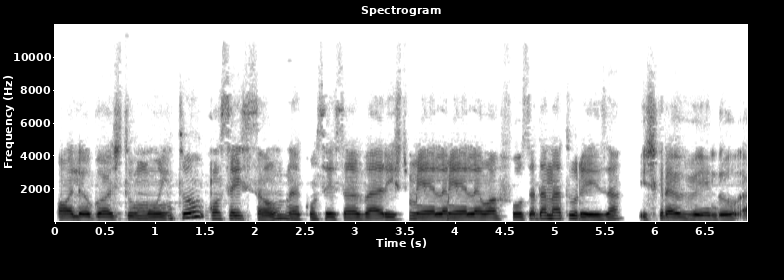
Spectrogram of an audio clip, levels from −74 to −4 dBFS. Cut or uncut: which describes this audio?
cut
